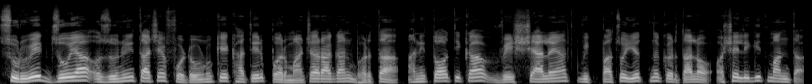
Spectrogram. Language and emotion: Goan Konkani, neutral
